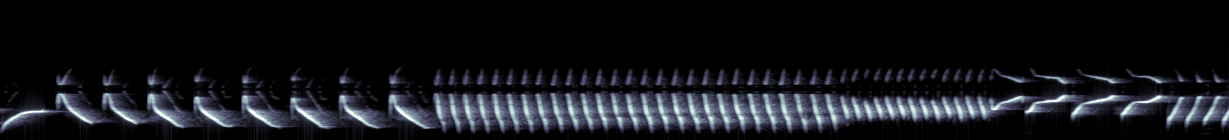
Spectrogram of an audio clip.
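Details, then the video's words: Training lure song of a canary: evenly spaced falling whistled sweeps for two seconds, then an extended rapid rattling trill that shifts pitch, followed by quick high slurs. "Terapi Burung Kenari Cepat Bunyi Gacor Dengan Suara Pancingan Kenari Gacor Nembak Panjang Ini"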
